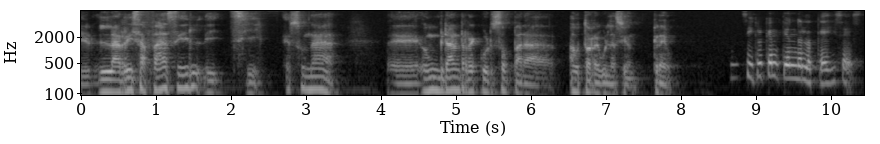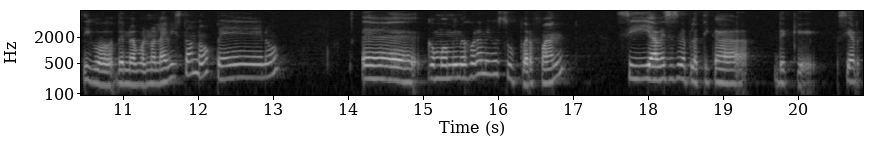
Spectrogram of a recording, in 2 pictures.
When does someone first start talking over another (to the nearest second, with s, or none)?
none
